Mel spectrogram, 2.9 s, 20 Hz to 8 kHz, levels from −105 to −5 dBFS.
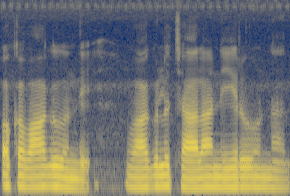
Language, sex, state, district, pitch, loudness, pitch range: Telugu, male, Telangana, Mahabubabad, 110 Hz, -18 LUFS, 105-115 Hz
